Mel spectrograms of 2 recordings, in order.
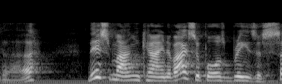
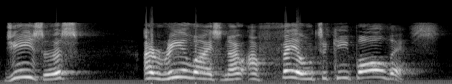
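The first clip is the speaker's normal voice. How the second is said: higher and louder, pleading confession; crying out; 5 semitones higher, 5 dB louder than usual. Retold or imitated. Convicted man crying out his sin to Jesus, higher, louder pleading. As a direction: call out to the Lord, earnest and pleading. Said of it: "had sort of said and cried out".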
